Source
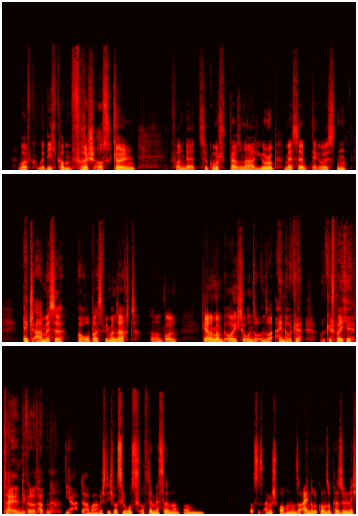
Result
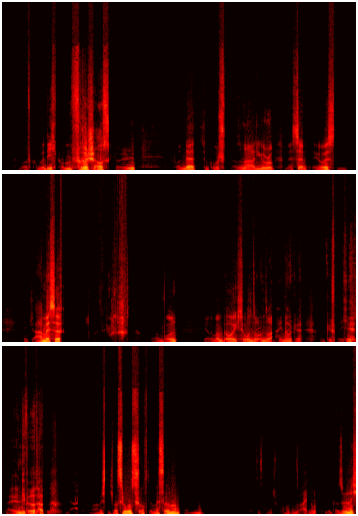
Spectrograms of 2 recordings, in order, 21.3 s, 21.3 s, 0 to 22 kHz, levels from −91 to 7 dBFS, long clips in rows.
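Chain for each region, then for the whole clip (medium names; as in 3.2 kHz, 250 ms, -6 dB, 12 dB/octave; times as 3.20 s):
4.31–6.37 s: compression, threshold -43 dBFS + treble shelf 2.1 kHz +8.5 dB
8.24–9.59 s: median filter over 15 samples + inverse Chebyshev high-pass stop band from 230 Hz, stop band 80 dB + tilt EQ +3 dB/octave
11.32–13.96 s: compression 2.5:1, threshold -47 dBFS + delay 197 ms -22 dB
15.51–15.95 s: formants replaced by sine waves + compression, threshold -47 dBFS
18.08–20.62 s: compression 5:1, threshold -46 dBFS + tremolo of two beating tones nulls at 5.7 Hz
whole clip: waveshaping leveller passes 2; attacks held to a fixed rise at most 150 dB/s; trim -6.5 dB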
